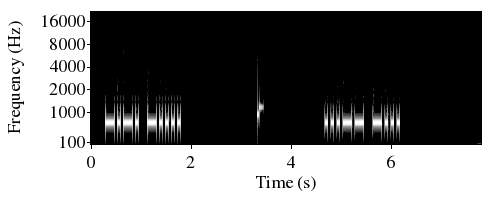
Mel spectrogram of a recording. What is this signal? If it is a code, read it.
Morse code, heard as a keyed tone, about 20 wpm, 700 Hz. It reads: C6 3B
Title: Single-Letter Single-Number 20wpm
